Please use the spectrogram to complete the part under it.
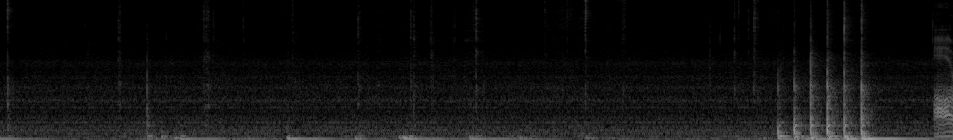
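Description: A card slides with a soft scrape into a stiff plastic sleeve.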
